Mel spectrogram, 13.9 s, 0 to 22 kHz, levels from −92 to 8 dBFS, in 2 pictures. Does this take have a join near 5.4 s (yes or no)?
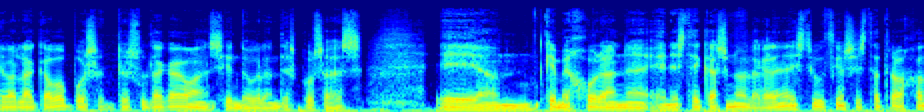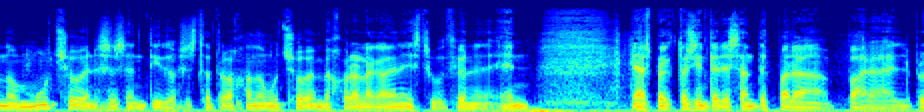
yes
